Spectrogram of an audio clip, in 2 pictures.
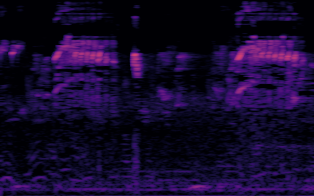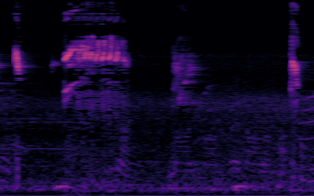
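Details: Teler-style song of an orange-headed thrush: very high, buzzy trilled bursts alternating with sharp clicks and short gaps, over a low background hum.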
